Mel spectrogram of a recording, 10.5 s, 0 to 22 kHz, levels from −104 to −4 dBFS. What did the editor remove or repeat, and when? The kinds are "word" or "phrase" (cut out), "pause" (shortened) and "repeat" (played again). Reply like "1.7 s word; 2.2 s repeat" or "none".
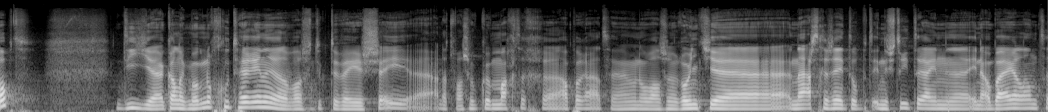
none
